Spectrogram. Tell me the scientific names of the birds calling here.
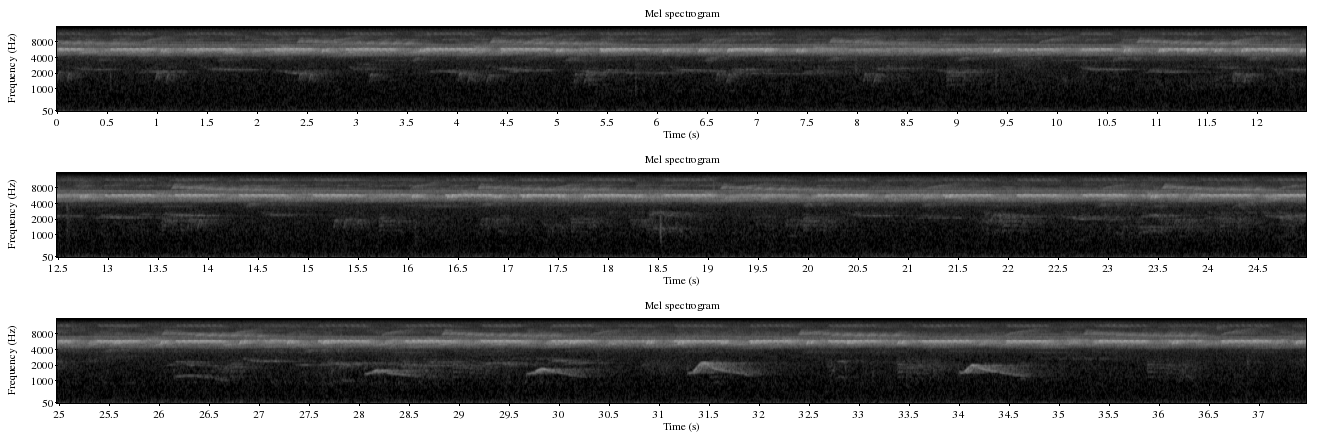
Turdus hauxwelli, Lipaugus vociferans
